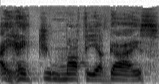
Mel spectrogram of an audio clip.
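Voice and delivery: grumbling. Retreating into his vehicle, a man speaks to another man, grumbling.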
